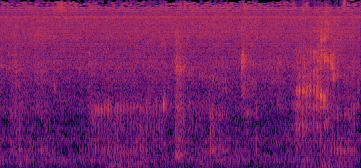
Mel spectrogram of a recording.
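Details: Grooming session with a cat purring: dense low vibrating purr under bristly brushing sounds and a couple of faint higher squeaks near the end.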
